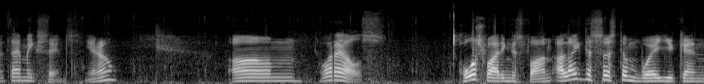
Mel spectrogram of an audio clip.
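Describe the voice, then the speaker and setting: A man with a non-native accent speaks at a fairly slow pace in a fairly high pitch, with ordinary pitch variation. He takes long, frequent pauses, and his loudness swings widely. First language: not English. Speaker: gaming youtuber. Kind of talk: casual unscripted monologue. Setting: home recording app. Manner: halting, many restarts and fillers.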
